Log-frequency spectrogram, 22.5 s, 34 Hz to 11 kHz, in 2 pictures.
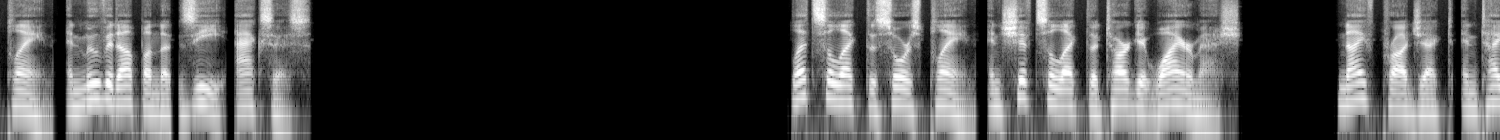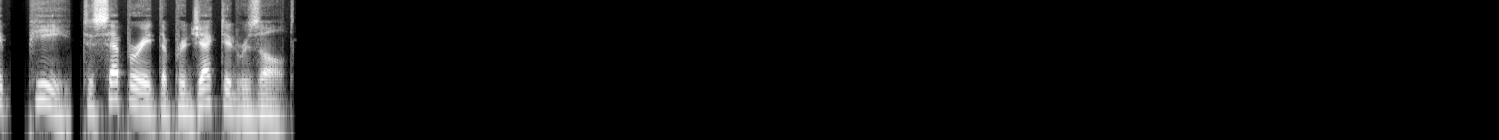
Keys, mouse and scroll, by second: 1.5 s, 3.2 middle click, 3.7 g, 5.6 KP_1, 5.8 KP_7, 7.2 shift+click, 8.2 Tab, 9.7 alt+a, 10.5 click, 16.9 middle click, 18.5 middle click, 20.0 g, 21.3 ctrl+z.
